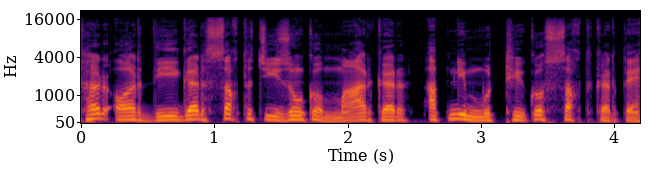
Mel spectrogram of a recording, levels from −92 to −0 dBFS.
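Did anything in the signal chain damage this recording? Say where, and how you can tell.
No, nothing in the signal chain has audibly damaged this speech recording. Listening through it, no stage from capture to playback leaves a mark that points to a fault.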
